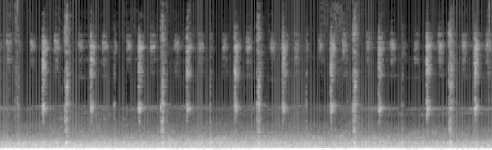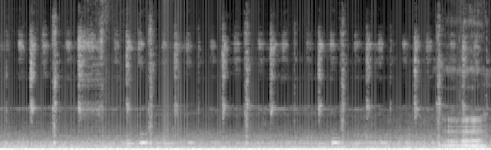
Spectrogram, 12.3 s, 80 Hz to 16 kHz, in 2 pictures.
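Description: Volkswagen Touareg driving along a city avenue at 60 km/h, a loud, constant low road and engine rumble heard from inside the cabin, with faint regular ticking above it.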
